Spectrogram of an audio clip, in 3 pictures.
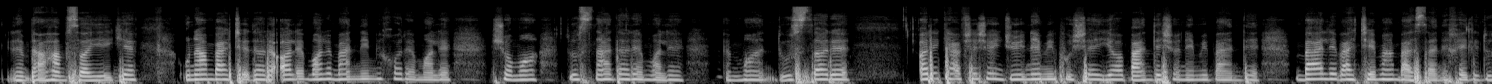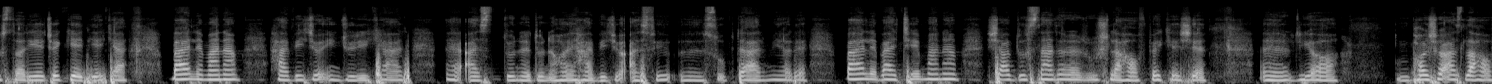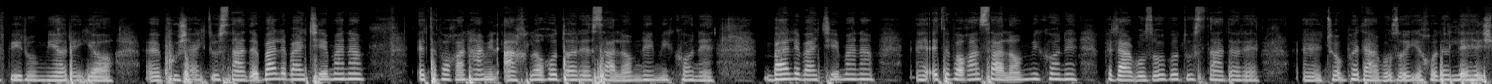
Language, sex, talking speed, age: Persian, female, 120 wpm, 40-59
